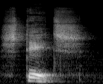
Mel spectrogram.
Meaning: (adverb) 1. always, continually, all the time, every time, each time 2. increasingly, more and more, ever (+ comparative); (adjective) alternative form of stads
- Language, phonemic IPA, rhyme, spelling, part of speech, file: Dutch, /steːts/, -eːts, steeds, adverb / adjective, Nl-steeds.ogg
